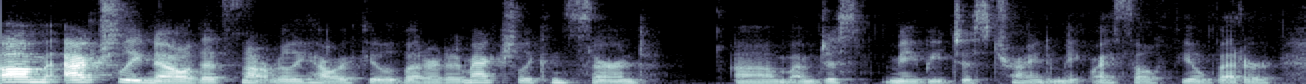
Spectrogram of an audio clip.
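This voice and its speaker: Talking at a very fast pace, a woman with a very deep, low pitch and a bright, sharp tone shows ordinary pitch variation and big swings in loudness. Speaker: lifestyle YouTuber, product reviewer. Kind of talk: casual product review vlog. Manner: halting, many fillers and restarts; slightly slurred speech.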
